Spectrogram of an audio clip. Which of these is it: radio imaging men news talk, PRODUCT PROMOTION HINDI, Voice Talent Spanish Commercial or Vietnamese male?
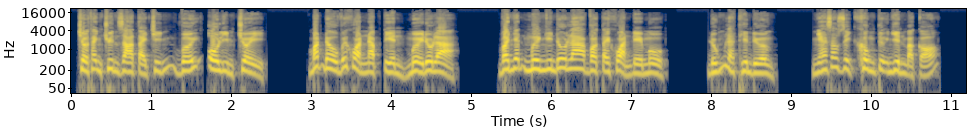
Vietnamese male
